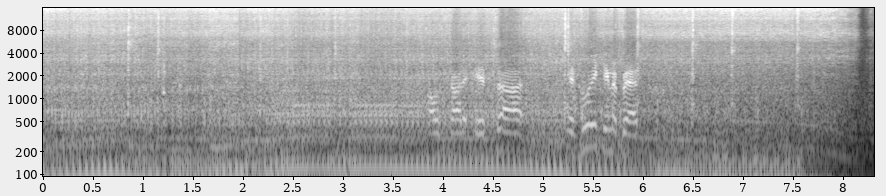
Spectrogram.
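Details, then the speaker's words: Rare 1970s Aston Martin V8 barn find, first start after priming carbs with fuel pump on and choke: deep idle stumbles and pops unevenly, leaking slightly; spluttering, probably not getting enough fuel. "okay it's leaking a little bit but dude that thing runs we just thought we we we just thought we'd kill it out of safety it's obviously spluttering and popping cuz it's probably not delivering as much fuel as it wants given we know it's thirst"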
